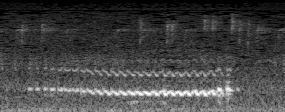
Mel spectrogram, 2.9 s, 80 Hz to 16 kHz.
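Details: Male tawny owl bubbling trill from inside its nest box at 21:45, 30 May 2015: a single drawn-out quivering note of about two seconds, gently falling and then lifting at the close.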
